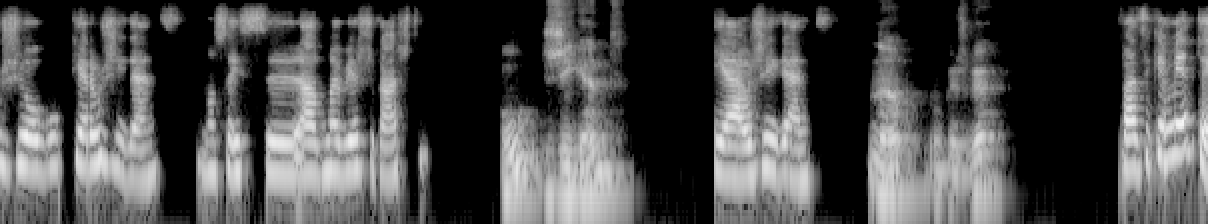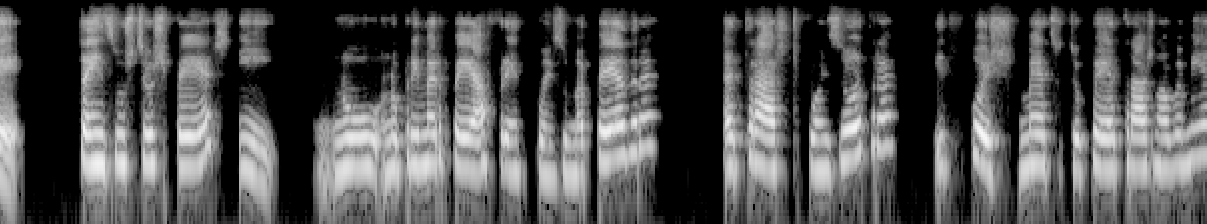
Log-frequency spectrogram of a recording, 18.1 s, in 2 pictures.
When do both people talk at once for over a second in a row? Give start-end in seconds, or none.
none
